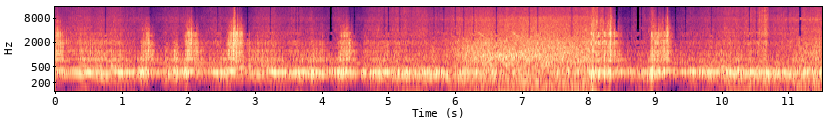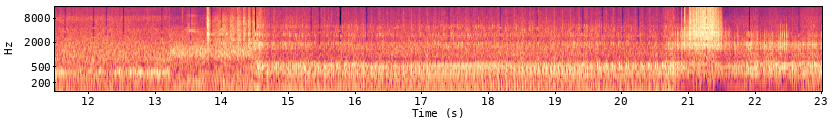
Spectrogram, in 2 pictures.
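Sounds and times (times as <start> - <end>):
car engine running: 0.0 - 23.0
rush of noise: 4.6 - 15.4.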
